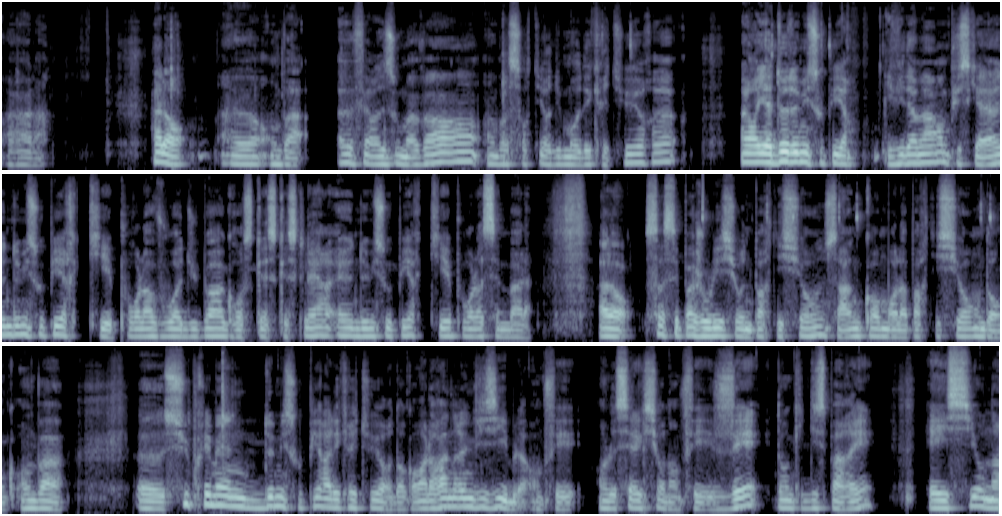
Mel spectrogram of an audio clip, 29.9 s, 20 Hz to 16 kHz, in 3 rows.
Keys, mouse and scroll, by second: 1.7 Left, 3.1 ctrl+scroll up 2, 5.0 Escape, 6.0 click, 7.6 click, 8.2 click, 16.7 click, 17.6 click, 18.4 click, 19.8 click, 26.4 v.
